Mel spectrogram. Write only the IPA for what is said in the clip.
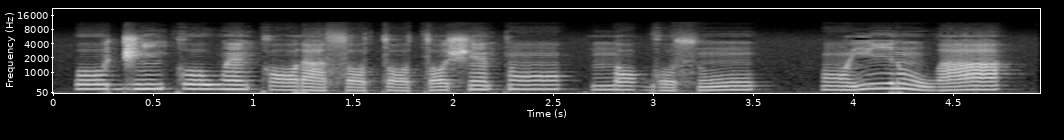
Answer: o˦ d͡ʒ ĩ˦ k o˦ w ɛ̃˦ k ɔ˧ ɾ a˨ s ɔ˨ t ɔ˨ t ɔ˨˦ ʃ ɛ̃˦ t ɔ̃˦ | n ɔ˧ ɡ o˨ s ũ˨˦ | ɔ̃˧ j i˦ ɾ ũ˦˨ w a˨˦

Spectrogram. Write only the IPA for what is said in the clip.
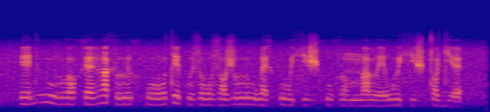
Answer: e dʱ uː lː ɔ x ɛ ɦ a x lː ɯ x ɓ oː t e p ɯ z oː z ɔ ʒ lː uː w ɛ x p uː sʲ ɯ ʒ x u x ɤ mː a β e w ɯ sʲ u ʒ t ɔ dʲ ɛ

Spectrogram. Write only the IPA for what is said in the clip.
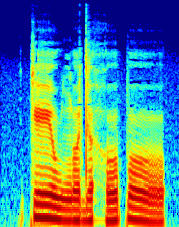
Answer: k eː w ŋ ɤ d ə h o p oː

